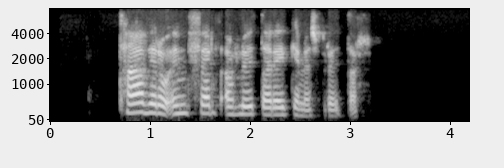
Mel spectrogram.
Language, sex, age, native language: Icelandic, female, 30-39, Icelandic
